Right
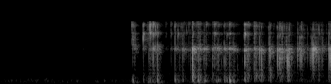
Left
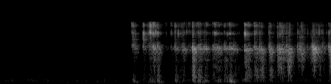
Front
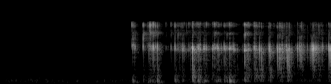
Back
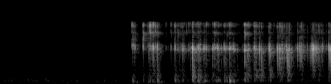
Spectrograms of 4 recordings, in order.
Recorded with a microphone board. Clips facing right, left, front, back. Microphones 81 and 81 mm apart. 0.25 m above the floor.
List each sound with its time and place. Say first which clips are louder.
1.3 s crushing: right 2 dB, even; 95° right, 0.6 m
